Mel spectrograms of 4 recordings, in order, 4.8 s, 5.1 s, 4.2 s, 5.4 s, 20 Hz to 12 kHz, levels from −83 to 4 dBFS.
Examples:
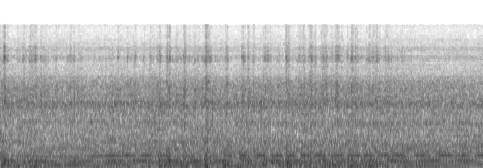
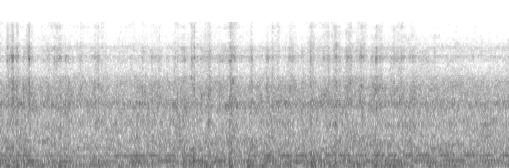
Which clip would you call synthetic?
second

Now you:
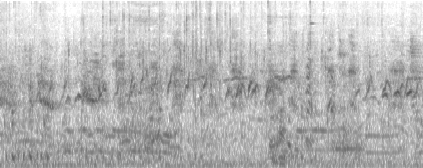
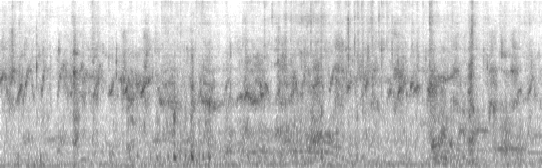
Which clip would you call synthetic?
second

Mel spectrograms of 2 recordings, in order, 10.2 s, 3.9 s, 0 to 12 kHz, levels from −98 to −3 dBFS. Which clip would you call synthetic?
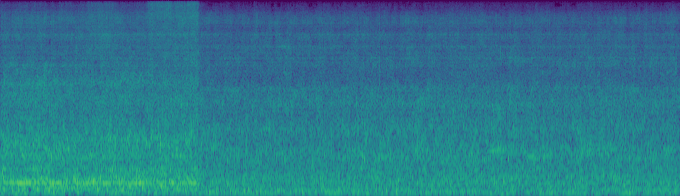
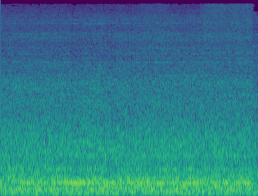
first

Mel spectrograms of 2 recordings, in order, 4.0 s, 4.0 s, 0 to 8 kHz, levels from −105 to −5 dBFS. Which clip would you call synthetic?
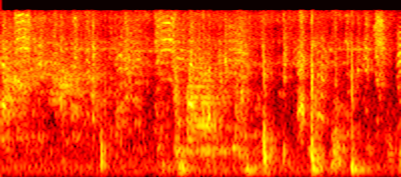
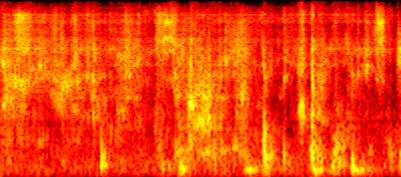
second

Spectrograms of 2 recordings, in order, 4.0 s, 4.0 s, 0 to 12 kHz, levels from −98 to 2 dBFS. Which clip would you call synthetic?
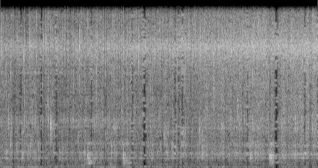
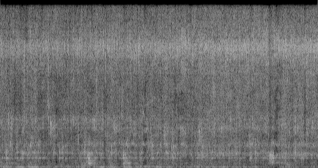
second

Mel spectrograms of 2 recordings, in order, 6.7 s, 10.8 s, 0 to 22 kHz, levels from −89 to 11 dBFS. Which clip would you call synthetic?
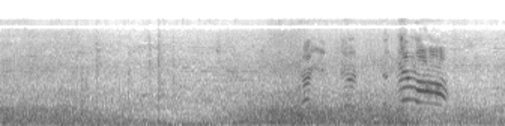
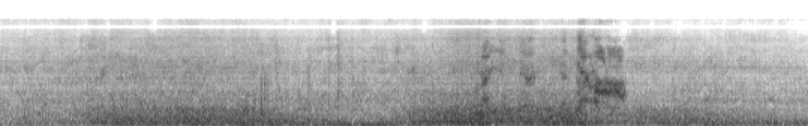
second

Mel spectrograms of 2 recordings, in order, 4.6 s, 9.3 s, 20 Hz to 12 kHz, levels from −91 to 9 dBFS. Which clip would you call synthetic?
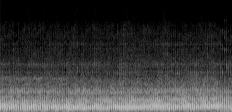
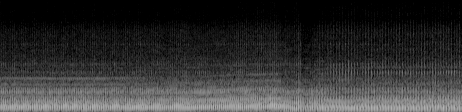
first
